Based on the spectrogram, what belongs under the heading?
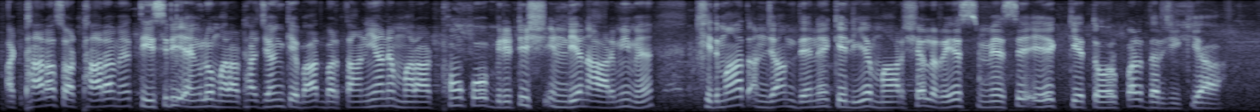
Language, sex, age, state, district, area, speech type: Urdu, male, 45-60, Uttar Pradesh, Aligarh, rural, read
